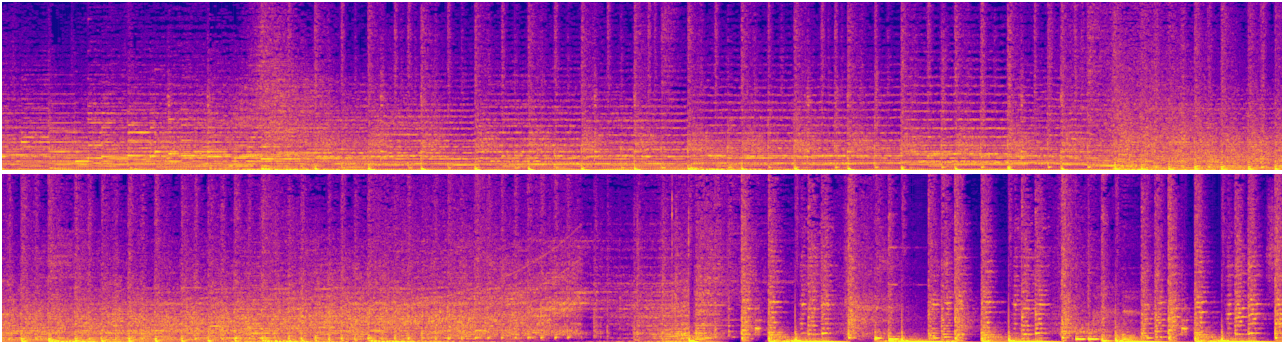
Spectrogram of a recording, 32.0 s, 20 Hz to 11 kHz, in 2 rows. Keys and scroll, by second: 3.4 F3, 4.7 e, 5.2 shift+F2, 5.5 Escape, 7.1 ctrl+Page_Down, 13.8 F3, 16.2 F10, 21.5 F3, 21.9 space, 29.0 ctrl+g, 29.6 c, 30.1 Escape.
